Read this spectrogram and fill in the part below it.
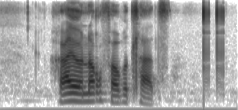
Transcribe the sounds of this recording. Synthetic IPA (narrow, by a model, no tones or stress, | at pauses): ɣajɔnaɣʊfabʊt͡ɬʰa̰ːt͡sʰɪ̥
